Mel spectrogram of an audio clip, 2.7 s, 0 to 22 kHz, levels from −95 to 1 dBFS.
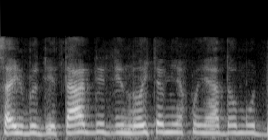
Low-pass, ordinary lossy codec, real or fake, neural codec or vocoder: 7.2 kHz; AAC, 32 kbps; fake; codec, 16 kHz, 2 kbps, FunCodec, trained on Chinese and English, 25 frames a second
